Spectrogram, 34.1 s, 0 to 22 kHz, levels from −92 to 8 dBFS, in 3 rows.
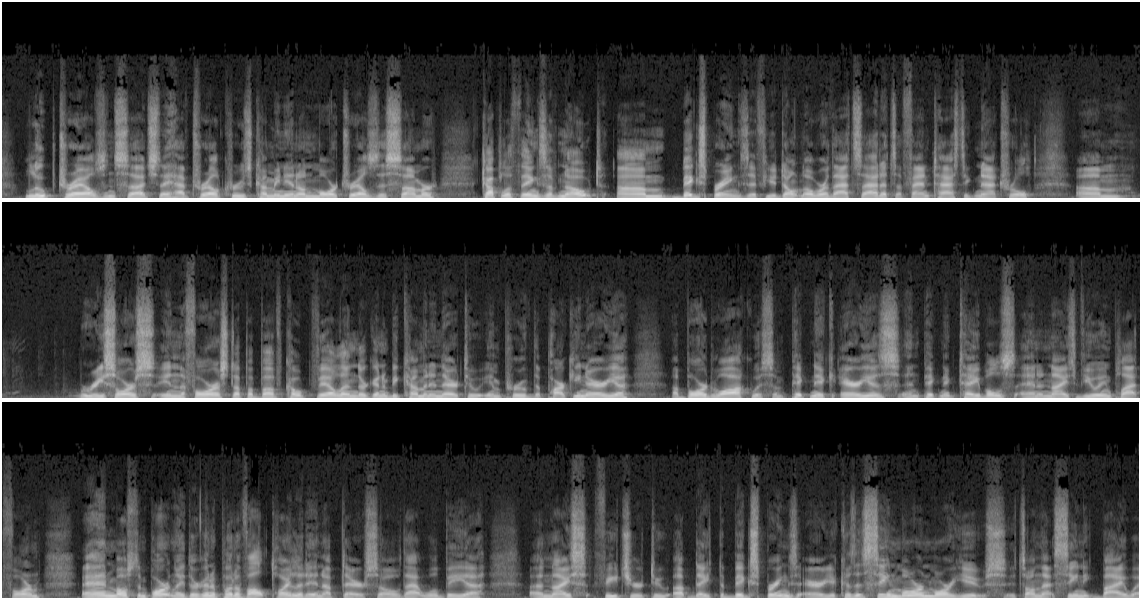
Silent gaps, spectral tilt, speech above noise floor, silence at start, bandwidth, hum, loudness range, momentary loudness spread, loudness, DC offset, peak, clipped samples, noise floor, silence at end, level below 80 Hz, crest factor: none; -4.5 dB/octave; 33 dB; 0 s; 16.5 kHz; none; 4 LU; 8 LU; -18 LUFS; under 0.1%; -2 dBFS; under 0.1%; -51 dBFS; 0 s; -48 dBFS; 16 dB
